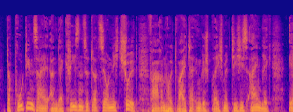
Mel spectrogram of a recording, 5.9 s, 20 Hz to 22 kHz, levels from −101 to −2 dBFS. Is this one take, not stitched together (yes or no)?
no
